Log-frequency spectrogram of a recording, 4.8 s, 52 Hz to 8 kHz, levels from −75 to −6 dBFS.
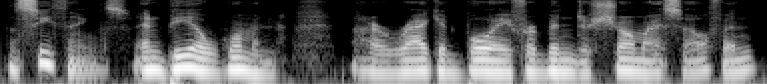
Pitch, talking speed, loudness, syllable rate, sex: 115 Hz, 200 wpm, -19 LUFS, 5.0 syllables/s, male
